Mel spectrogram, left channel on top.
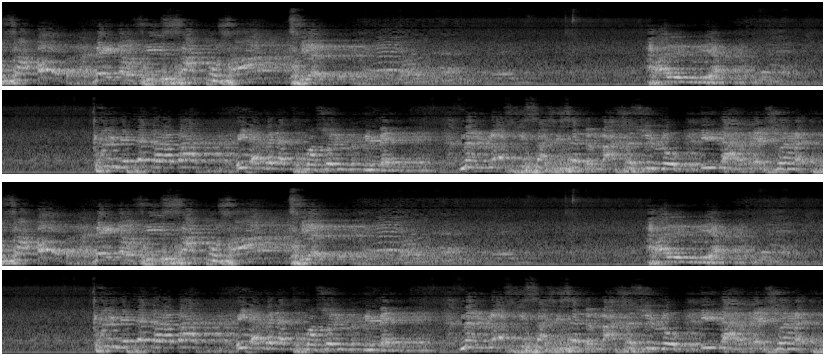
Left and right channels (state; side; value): identical; both; correlation 1.00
